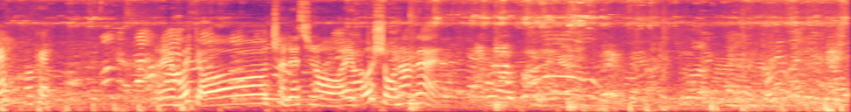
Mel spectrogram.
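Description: A crowd of adults and children chatter nearby in an echoing hall.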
